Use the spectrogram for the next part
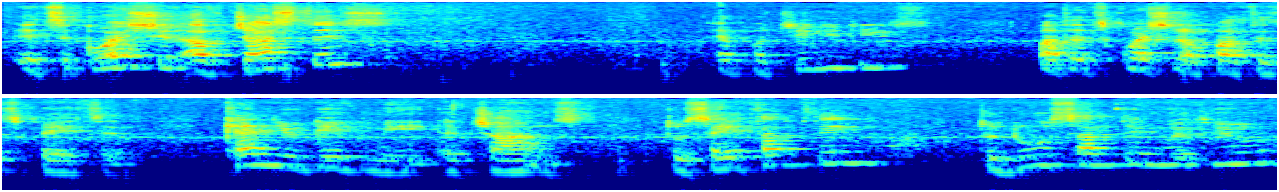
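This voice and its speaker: A man's voice: high voice, expressive, a little fast. A man from Lebanon giving a conference talk in non-native English, emphatic and repeating phrases for stress. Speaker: conference speaker. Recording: echoey hall, distant mic, noisy.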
